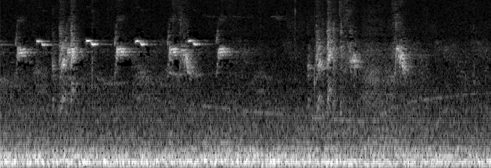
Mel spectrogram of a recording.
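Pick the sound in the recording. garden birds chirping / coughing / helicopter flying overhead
garden birds chirping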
